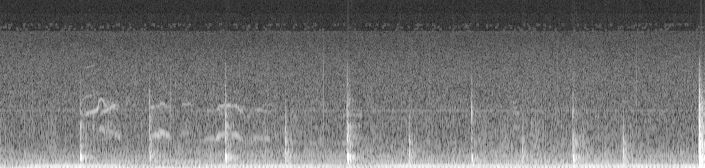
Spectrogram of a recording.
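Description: Footsteps thud slowly up wooden stairs.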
